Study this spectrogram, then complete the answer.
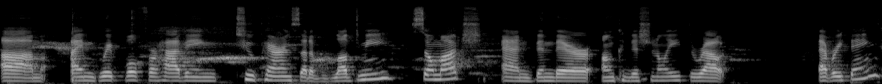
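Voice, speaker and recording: With very even loudness, a woman speaks at a moderate pace and a fairly low pitch. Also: ordinary pitch variation. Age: 40s. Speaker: real estate developer, former attorney. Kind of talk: personal interview. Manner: hesitant with frequent ums.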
